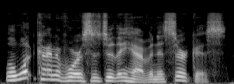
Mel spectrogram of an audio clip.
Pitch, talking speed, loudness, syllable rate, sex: 165 Hz, 280 wpm, -17 LUFS, 5.9 syllables/s, male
